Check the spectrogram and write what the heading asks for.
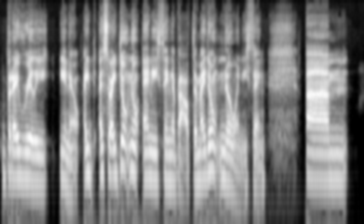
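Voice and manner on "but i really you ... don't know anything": ordinary delivery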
